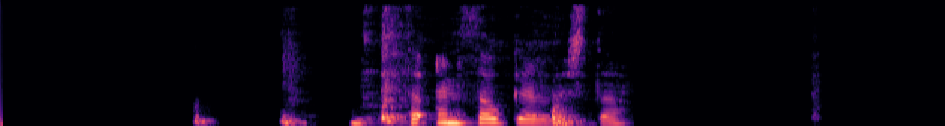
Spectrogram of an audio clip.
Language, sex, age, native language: Icelandic, female, 8, Icelandic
